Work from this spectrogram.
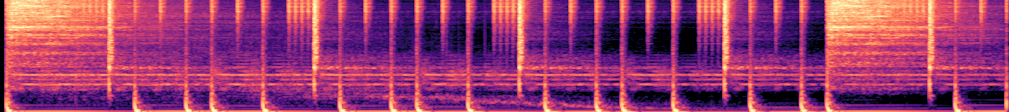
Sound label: Hooks Mainstream Rap Sung Hooks Male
